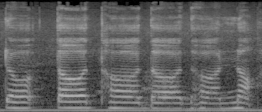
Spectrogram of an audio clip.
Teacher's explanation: Touch हो रही है हमारी जीभ, ये दंत वाले हो गए। · अब आता है दंत व्यंजन, जो दांत से स्पर्श होते हुए निकलते हैं।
